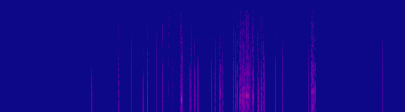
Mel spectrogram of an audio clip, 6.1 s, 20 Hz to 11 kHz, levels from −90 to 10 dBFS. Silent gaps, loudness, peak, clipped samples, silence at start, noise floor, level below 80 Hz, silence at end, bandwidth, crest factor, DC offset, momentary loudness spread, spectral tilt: 1.38-2.70 s, 2.78-2.84 s, 3.01-3.21 s, 3.35-3.47 s, 3.99-4.58 s; -65 LUFS; -48 dBFS; under 0.1%; 1.35 s; under -90 dBFS; -88 dBFS; 1.35 s; 8.4 kHz; 22 dB; under 0.1%; 7 LU; -3.5 dB/octave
